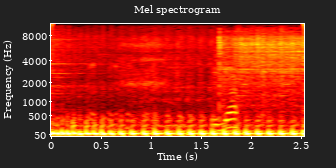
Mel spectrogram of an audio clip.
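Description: A motorcycle engine idles with a steady chugging pulse, then the throttle is opened and it revs up near the end, with people talking over it.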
